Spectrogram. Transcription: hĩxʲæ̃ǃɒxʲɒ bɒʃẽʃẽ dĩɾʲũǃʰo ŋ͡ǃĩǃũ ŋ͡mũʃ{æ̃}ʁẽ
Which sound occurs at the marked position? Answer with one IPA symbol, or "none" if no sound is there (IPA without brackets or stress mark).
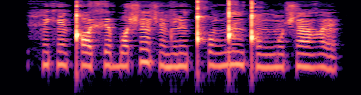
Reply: æ̃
